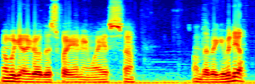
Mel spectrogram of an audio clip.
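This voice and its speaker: Low-voiced man streaming a game. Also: rapid-fire, soft background music. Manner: relaxed, chatty, mumbles asides. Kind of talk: casual live-stream commentary.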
